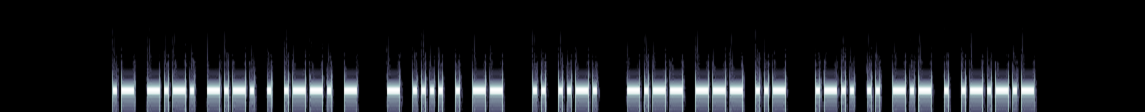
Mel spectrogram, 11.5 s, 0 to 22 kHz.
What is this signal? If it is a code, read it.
Morse code, heard as a keyed tone, about 28 wpm, 700 Hz. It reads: ACCEPT THEM IF YOU LIKE.
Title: Sentences from Top 1300 Words 28wpm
